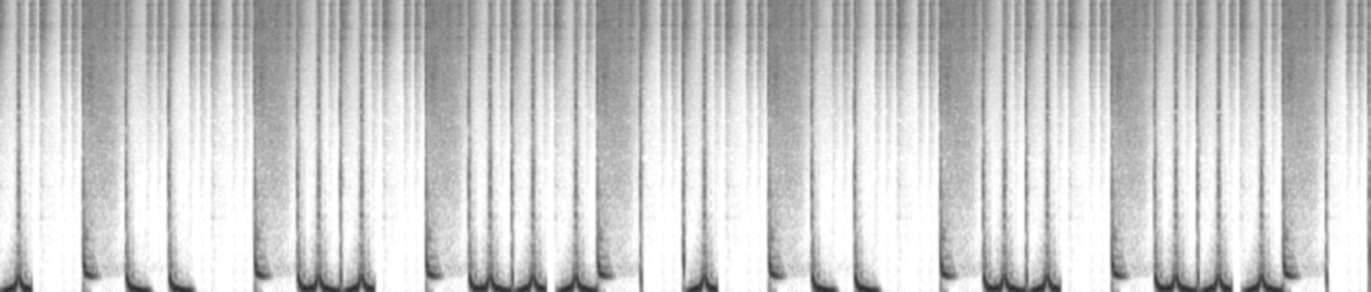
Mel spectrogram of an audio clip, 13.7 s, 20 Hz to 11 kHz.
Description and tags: Dubstep Drums #2
Dubstep drums 140BPM
140BPM, Dubstep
